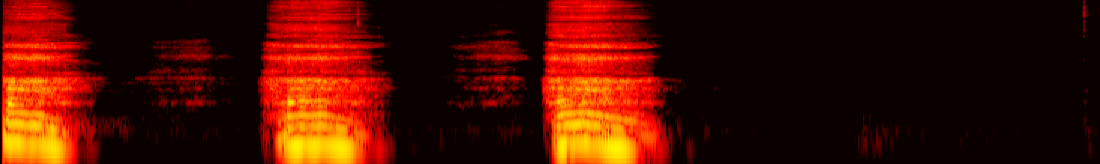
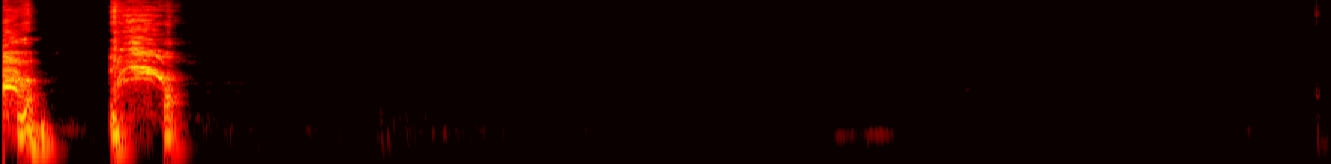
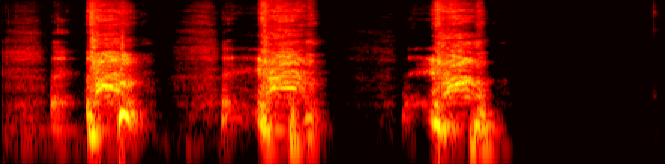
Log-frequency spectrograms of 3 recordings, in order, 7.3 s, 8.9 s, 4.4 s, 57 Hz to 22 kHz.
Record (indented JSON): {
  "exhalation_length": "7.3 s",
  "exhalation_amplitude": 23030,
  "exhalation_signal_mean_std_ratio": 0.42,
  "cough_length": "8.9 s",
  "cough_amplitude": 32131,
  "cough_signal_mean_std_ratio": 0.21,
  "three_cough_length": "4.4 s",
  "three_cough_amplitude": 32768,
  "three_cough_signal_mean_std_ratio": 0.43,
  "survey_phase": "beta (2021-08-13 to 2022-03-07)",
  "age": "65+",
  "gender": "Male",
  "wearing_mask": "No",
  "symptom_none": true,
  "smoker_status": "Never smoked",
  "respiratory_condition_asthma": false,
  "respiratory_condition_other": false,
  "recruitment_source": "REACT",
  "submission_delay": "2 days",
  "covid_test_result": "Negative",
  "covid_test_method": "RT-qPCR"
}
